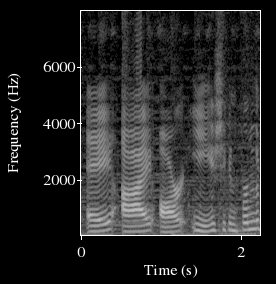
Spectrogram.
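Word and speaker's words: Aire: with his new name, which is Air, spelled A-I-R-E. She confirmed the pronunciation after fans thought it might be Airy, but it's Air.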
